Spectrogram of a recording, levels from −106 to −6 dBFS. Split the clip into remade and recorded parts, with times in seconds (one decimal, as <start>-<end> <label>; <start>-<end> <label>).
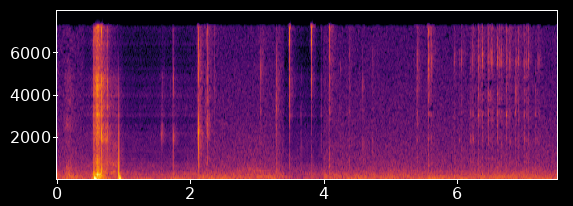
0.0-0.4 recorded; 0.4-2.1 remade; 2.1-3.4 recorded; 3.4-4.0 remade; 4.0-7.5 recorded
